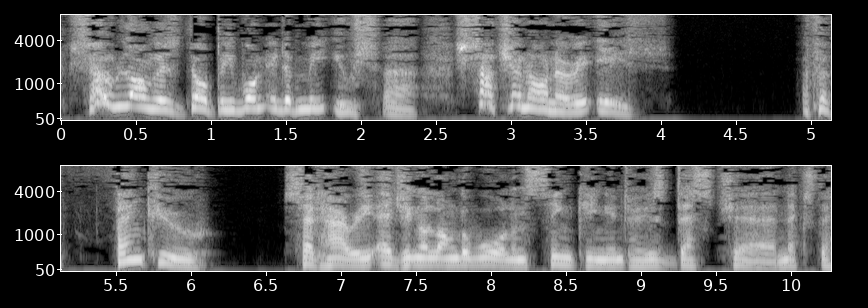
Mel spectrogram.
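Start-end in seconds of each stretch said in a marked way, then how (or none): 0.0-4.1 squeaky, reverent little elf; high-pitched creature. A narrator's reading. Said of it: "in a high-pitched voice". 5.0-6.1 slow, hesitant, higher-pitched thanks; nervous stammer. A narrator's reading. Nervous Harry answers the creature.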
